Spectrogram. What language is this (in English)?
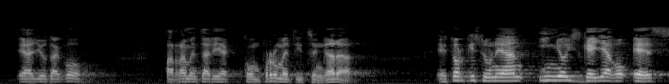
Basque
